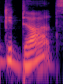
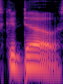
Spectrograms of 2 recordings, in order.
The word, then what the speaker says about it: Gadot: I think I heard her say Gadot somewhere, and then everybody's like, no, it's Godot.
